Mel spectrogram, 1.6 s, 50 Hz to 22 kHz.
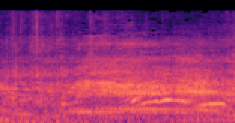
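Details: Sahiwal bull calf at a Chattogram cattle market, Bangladesh, 13 December 2024, as farmers haggle and buy: a short arching moo that swells and dips under loud bargaining voices of traders.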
